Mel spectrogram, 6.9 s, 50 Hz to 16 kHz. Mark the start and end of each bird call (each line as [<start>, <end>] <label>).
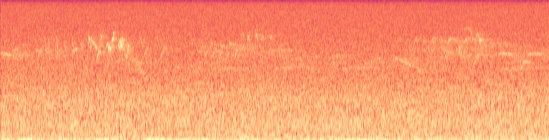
[0.00, 6.87] Mountain Chickadee (Poecile gambeli)
[0.00, 6.87] Red-breasted Nuthatch (Sitta canadensis)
